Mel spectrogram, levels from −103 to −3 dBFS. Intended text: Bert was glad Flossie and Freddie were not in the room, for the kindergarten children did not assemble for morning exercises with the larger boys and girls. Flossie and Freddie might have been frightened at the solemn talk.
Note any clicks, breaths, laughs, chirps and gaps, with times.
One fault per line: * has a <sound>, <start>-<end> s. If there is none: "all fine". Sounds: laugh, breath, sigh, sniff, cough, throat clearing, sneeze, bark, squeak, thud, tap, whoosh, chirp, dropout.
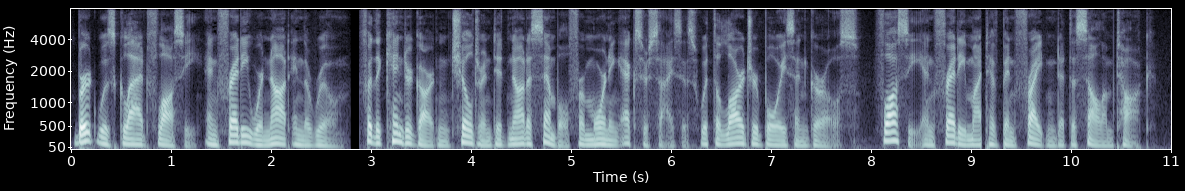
* has a dropout, 9.1-9.1 s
